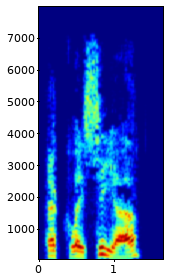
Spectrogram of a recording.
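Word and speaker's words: ekklesia (ἐκκλησία): By the way, the Greek pronunciation is ekklesia. The Latin pronunciation is ecclesia with the double C instead of the double K.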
